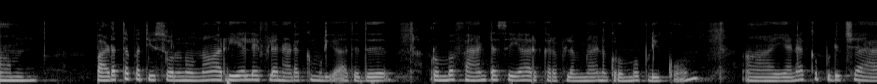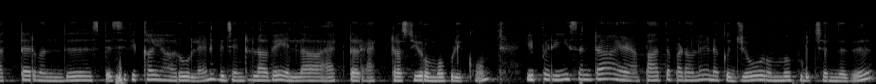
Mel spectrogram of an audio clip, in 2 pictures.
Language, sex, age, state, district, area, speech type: Tamil, female, 18-30, Tamil Nadu, Tiruppur, rural, spontaneous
